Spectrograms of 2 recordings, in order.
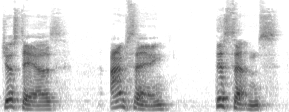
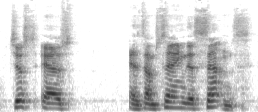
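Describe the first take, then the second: First: The words are grouped in awkward, broken phrases. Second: The words are grouped in natural phrases. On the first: The speaker calls it wrong. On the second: The speaker calls it right.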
